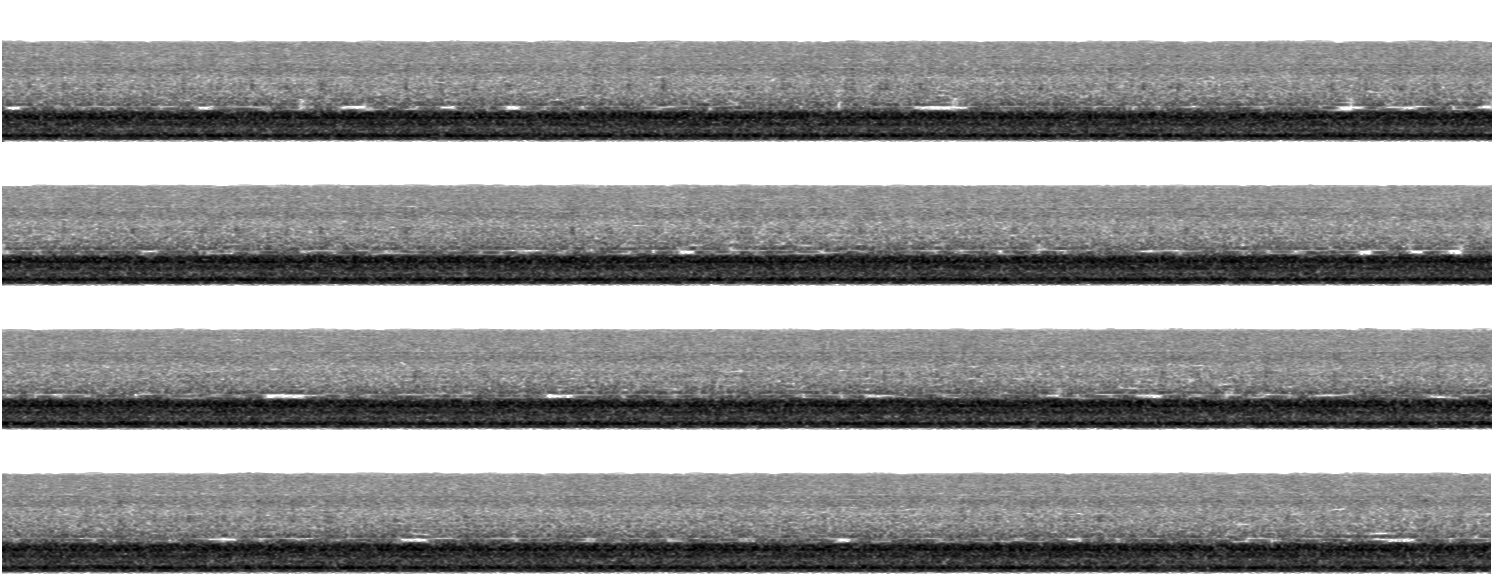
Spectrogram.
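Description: A loud, steady hum with a hiss over it.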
